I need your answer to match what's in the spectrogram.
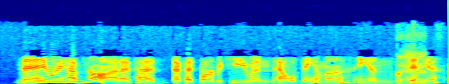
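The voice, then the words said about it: Southern American accent. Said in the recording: “she sounds Southerner ... I love her accent.”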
